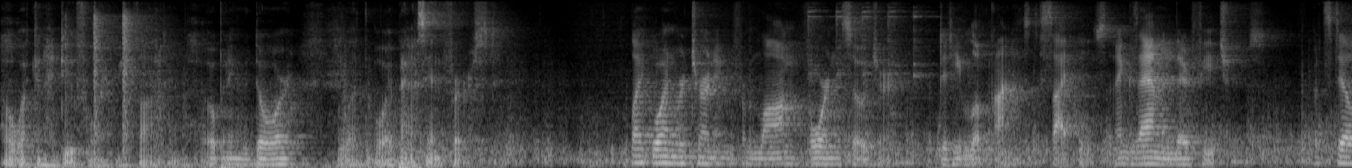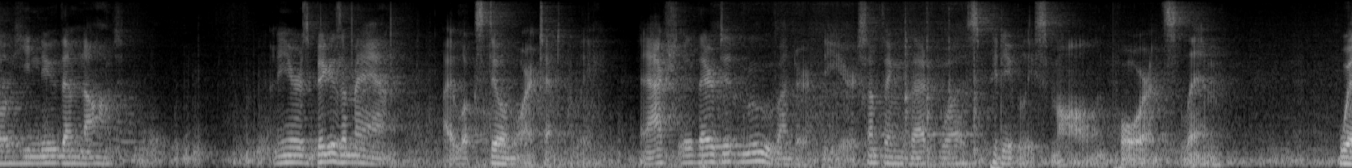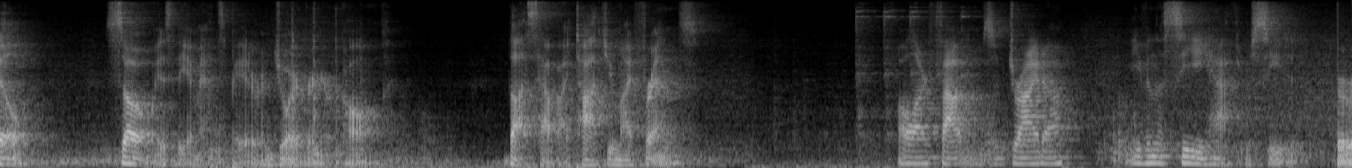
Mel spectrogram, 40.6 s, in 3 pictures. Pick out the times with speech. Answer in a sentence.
You can hear the speech from 0.0 to 5.0 s, from 6.3 to 12.4 s, from 13.1 to 14.7 s, from 16.2 to 25.8 s, from 26.9 to 34.0 s and from 36.0 to 40.5 s.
